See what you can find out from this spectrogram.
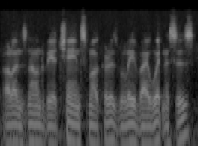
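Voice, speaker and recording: An American actor playing a weary, wisecracking private detective with a dry deadpan delivery in 1940s radio noir style. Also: male voice, a bass voice, fast talker. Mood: wry, unimpressed. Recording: old radio recording with music behind.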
